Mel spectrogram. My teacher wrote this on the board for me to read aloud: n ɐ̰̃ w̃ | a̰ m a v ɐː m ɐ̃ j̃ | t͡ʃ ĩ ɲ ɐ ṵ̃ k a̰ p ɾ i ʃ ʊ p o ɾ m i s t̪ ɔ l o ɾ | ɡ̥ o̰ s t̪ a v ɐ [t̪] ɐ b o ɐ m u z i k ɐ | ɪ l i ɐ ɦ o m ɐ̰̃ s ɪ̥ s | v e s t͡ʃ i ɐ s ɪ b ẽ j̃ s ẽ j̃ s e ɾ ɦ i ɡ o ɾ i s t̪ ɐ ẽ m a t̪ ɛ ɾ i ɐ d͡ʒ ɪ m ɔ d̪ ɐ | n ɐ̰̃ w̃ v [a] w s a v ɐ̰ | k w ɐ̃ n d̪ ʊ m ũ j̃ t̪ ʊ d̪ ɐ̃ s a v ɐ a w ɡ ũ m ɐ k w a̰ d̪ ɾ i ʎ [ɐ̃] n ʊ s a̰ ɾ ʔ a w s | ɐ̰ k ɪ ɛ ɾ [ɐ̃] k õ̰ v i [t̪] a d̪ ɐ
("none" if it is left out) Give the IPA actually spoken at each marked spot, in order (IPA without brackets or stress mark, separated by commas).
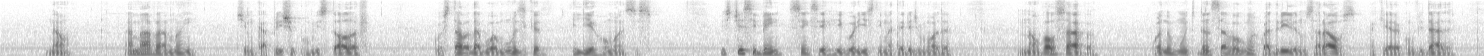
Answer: d̪, a, ɐ, ɐ, d̪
